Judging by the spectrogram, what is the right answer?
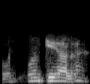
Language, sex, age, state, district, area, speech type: Punjabi, male, 18-30, Punjab, Amritsar, urban, conversation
